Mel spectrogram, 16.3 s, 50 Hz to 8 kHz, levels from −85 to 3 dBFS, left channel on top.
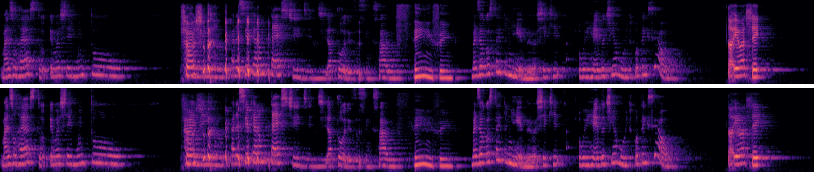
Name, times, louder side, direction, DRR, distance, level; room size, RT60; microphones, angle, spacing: voice 1, 0.0-2.5 3.7-8.1 9.4-11.3 11.6-13.6, right 2 dB, 35° right, 7 dB, 1.9 m, -37 dB
voice 2, 3.6-4.6 8.3-9.1 14.6-15.2, left 3 dB, 60° left, 12 dB, 1.0 m, -29 dB
29.0 x 17.0 x 6.5 m, 1.2 s
head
